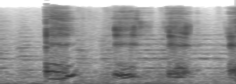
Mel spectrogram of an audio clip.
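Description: A voice imitates an excited poodle with four short, raspy yelping bursts in a quick, fairly even rhythm, each one loud and breathy with a hoarse, coughing edge.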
